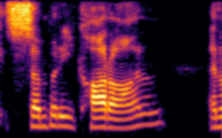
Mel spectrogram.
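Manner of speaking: ordinary delivery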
